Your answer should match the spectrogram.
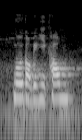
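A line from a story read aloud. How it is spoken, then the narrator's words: Cold. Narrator (Vietnamese): Lam Khải Nhân lạnh lùng nói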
